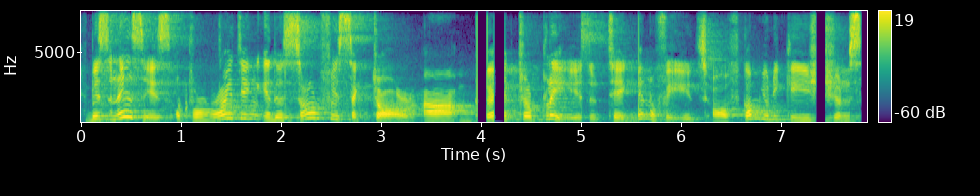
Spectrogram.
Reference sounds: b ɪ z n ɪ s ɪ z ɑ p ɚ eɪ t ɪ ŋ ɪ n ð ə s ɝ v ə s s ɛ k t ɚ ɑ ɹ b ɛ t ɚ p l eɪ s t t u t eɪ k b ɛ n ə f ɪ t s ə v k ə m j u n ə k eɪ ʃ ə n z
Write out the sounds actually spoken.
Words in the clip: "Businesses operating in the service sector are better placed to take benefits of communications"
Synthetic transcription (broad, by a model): b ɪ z n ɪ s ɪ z ɑ p ɚ eɪ t ɪ ŋ ɪ n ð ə s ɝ f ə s s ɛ k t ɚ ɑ ɹ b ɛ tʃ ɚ p l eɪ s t t u t eɪ k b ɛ n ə f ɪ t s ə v k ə m j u n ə k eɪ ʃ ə n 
